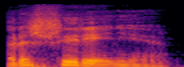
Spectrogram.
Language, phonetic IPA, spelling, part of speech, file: Russian, [rəʂːɨˈrʲenʲɪje], расширение, noun, Ru-расширение.ogg
- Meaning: 1. widening, expansion (act of widening) 2. extension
